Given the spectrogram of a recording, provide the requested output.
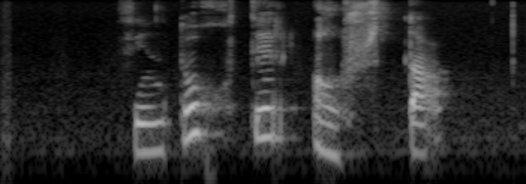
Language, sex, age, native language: Icelandic, male, 8, Icelandic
